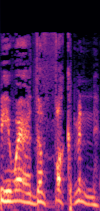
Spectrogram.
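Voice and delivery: put-on old-timer's film-style old man voice. Quoting a line from a movie: imitating an old man's movie line. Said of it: "just the way he says, like".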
